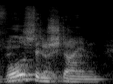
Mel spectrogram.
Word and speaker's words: Wolfenstein: That's the correct way to pronounce it, by the way. – Wolfenstein.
